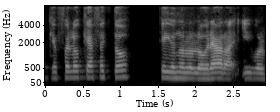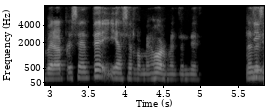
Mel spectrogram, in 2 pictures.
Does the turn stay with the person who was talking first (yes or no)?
no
